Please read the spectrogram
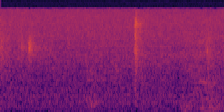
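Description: A couple of faint, brief flicks of thin Bible pages being turned while searching for a passage, over quiet room tone.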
